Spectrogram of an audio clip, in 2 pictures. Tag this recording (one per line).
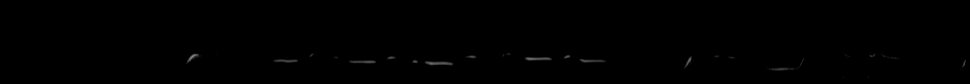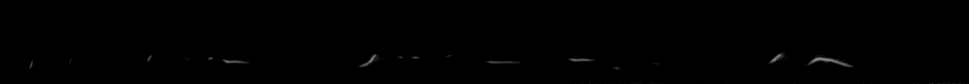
man
whistling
